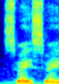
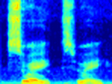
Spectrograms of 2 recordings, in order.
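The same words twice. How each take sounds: First: "Sway, sway" said as Arabic shway, shway; "Sway, sway" spoken as Arabic for slowly; Arabic word. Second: "Sway, sway" repeated through a laugh. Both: Shown as a demonstration. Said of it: "they said in Arabic".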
